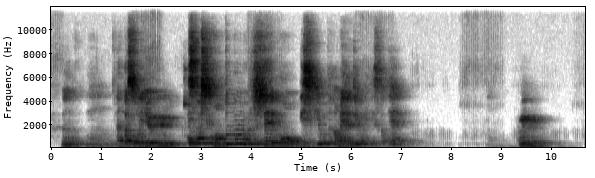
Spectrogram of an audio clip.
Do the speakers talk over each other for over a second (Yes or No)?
No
